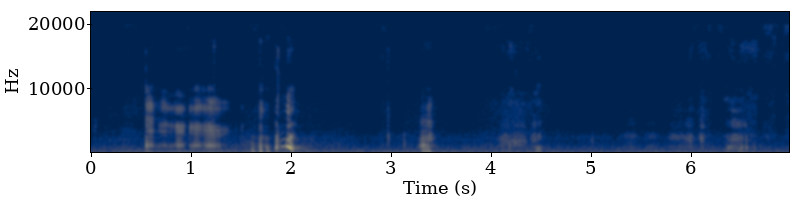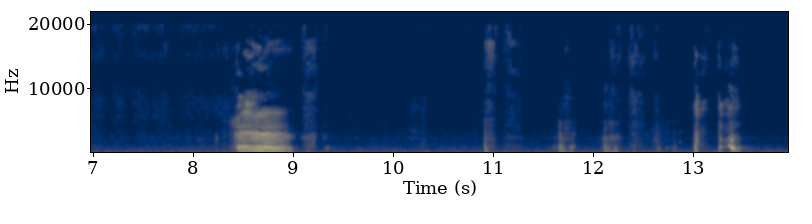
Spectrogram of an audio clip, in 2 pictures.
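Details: One-month-old newborn baby with hiccups: brief, sharp hiccup sounds at irregular intervals, with one short cooing vocalization.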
